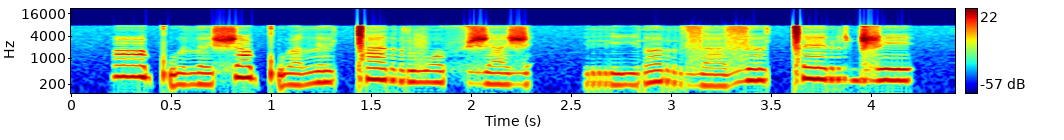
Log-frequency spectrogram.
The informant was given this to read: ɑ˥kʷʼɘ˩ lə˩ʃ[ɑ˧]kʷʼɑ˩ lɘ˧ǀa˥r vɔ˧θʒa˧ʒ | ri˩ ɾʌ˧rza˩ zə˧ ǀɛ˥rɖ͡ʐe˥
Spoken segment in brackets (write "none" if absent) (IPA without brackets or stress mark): ɑ˥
